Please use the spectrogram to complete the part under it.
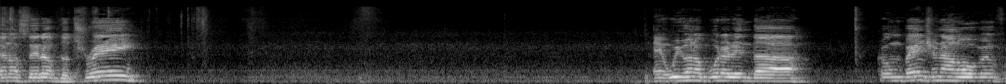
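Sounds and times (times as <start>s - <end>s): plastic wrap rustling: 0.0s - 2.9s
low room hum: 0.0s - 10.0s.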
